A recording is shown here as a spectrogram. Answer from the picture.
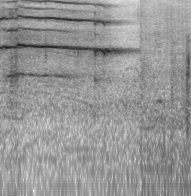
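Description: A whistling firework going off: one loud, shrill whistle that sinks slightly in pitch and cuts off sharply shortly before the end.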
